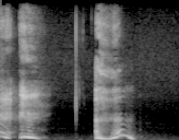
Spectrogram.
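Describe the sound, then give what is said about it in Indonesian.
A fairly loud throat clearing: two quick gravelly bursts, a short pause, then a longer rough cough-like clearing with a rising and falling voiced tone, followed by silence. “agak batuk ya, maaf ya.”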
